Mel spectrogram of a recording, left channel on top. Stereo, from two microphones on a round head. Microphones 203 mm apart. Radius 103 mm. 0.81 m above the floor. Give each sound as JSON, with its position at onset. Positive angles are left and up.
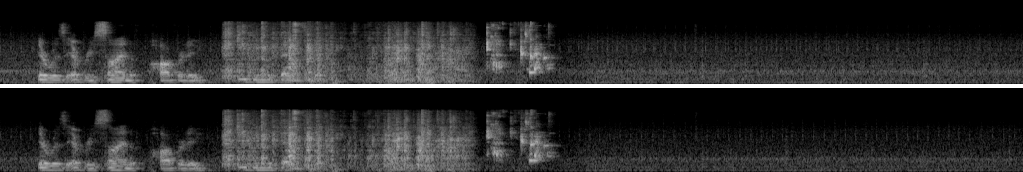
{"t": 0.4, "sound": "a man speaking", "side_deg": 40, "distance_m": 1.0}
{"t": 2.2, "sound": "crumpling", "side_deg": -15, "distance_m": 1.0}
{"t": 4.9, "sound": "dripping", "side_deg": 25, "distance_m": 0.7}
